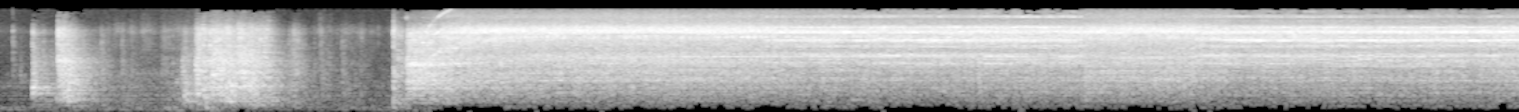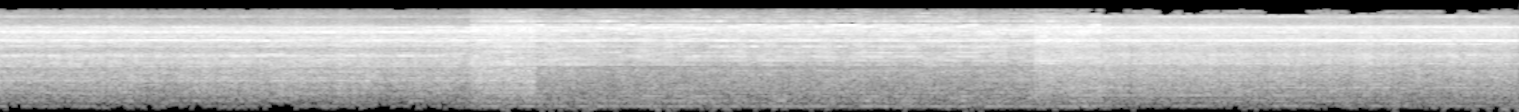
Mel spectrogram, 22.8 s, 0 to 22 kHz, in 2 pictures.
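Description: Milwaukee 4½-inch angle grinder grinding the tool steel of a pair of channel-lock pliers in a spark test. The steady, high-pitched grinding starts abruptly about three seconds in, shifts slightly in tone a couple of times, and keeps going.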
